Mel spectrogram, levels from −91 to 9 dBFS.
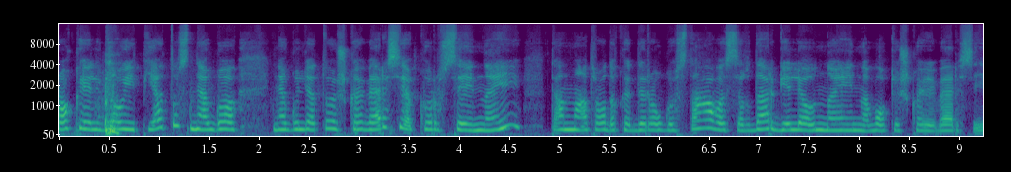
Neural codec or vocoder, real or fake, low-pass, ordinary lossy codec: none; real; 14.4 kHz; Opus, 16 kbps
